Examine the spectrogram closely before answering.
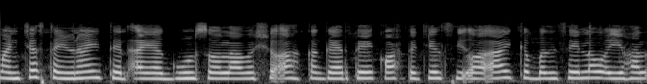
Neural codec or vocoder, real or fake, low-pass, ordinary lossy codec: none; real; 7.2 kHz; none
